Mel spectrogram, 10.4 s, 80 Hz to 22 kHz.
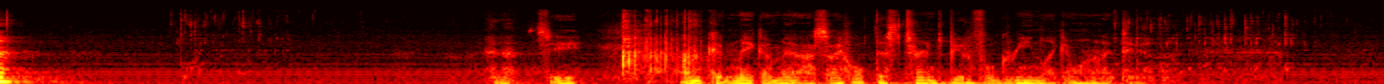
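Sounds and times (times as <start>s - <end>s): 
speech: 0.0s - 0.2s, 3.7s - 4.4s, 5.1s - 8.8s
steady low electrical hum: 0.0s - 10.3s
tap water being poured: 1.3s - 2.2s, 8.4s - 9.8s.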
